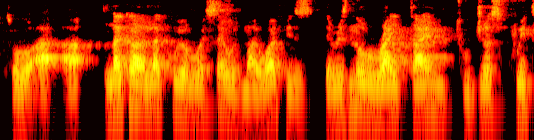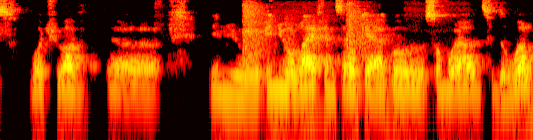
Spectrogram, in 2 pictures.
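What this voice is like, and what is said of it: Strong French accent in English. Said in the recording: “I still have a strong French accent”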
